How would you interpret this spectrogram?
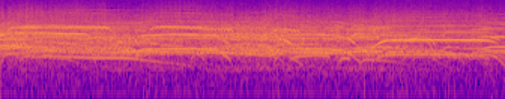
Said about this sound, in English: People, I mean, the streets are totally blocked, impassable. There are fans everywhere. They're dancing and cheering. Let's just, if I may, hold the microphone in the air. Let's just listen for a second or two to the sounds.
